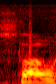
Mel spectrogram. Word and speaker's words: Samhain: ancient selected festival of Samhain pronounced slow in the cells who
